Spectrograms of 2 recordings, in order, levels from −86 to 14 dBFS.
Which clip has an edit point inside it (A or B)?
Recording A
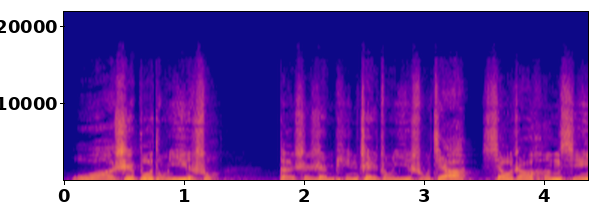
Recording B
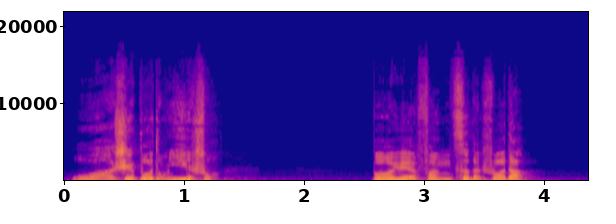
B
